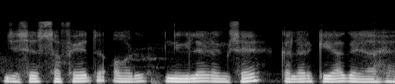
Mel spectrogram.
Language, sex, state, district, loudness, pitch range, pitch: Hindi, male, Jharkhand, Ranchi, -13 LUFS, 130-140 Hz, 135 Hz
